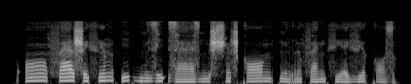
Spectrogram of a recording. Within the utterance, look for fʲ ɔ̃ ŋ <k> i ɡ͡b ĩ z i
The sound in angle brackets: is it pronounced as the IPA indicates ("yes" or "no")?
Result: no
